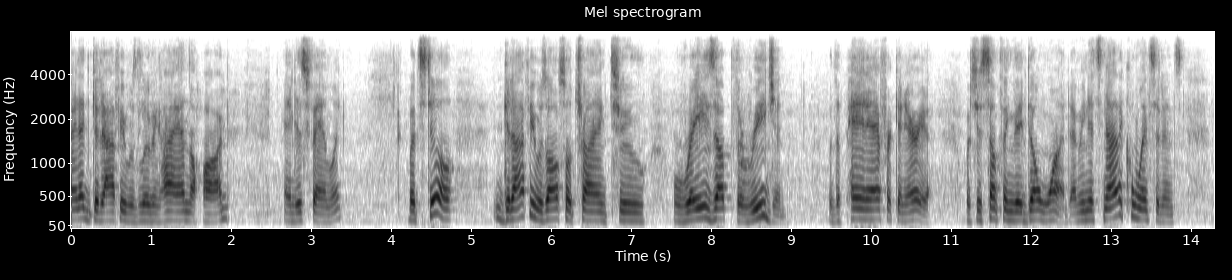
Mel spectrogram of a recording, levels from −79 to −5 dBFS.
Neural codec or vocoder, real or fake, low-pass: codec, 16 kHz, 8 kbps, FreqCodec, larger model; fake; 7.2 kHz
